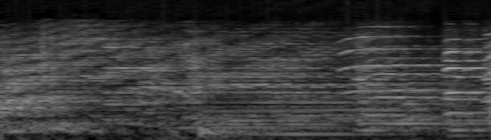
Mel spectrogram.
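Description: A cartoon cat's wavering meow near the start, over orchestral music with strings.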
